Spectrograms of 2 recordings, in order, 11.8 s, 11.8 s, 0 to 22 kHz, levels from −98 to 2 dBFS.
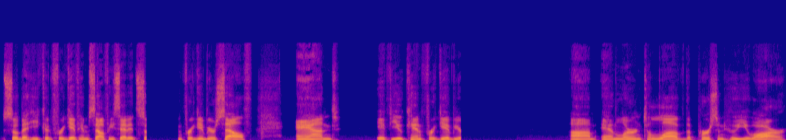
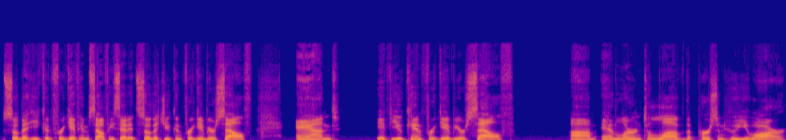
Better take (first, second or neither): second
